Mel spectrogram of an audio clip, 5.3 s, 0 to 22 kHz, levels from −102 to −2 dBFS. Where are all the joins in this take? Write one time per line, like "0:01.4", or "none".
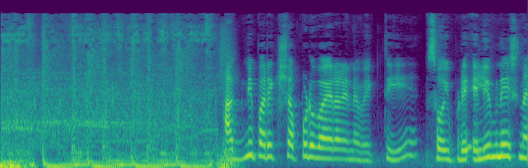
0:02.2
